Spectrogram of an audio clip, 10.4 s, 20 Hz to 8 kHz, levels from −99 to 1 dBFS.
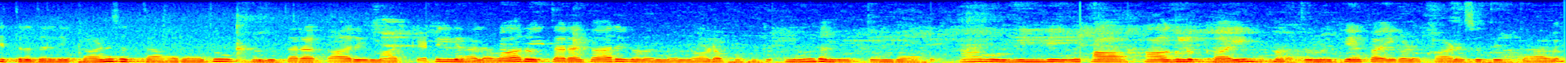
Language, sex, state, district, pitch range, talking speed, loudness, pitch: Kannada, female, Karnataka, Bellary, 220-240 Hz, 115 wpm, -17 LUFS, 225 Hz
